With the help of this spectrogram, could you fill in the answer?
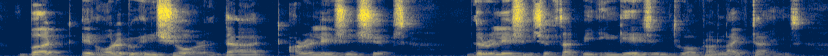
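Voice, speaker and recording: A man's monotone, flat delivery at a fairly slow pace, with noticeable background noise. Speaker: podcast host. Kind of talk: solo podcast talk. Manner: hesitant, many fillers.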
